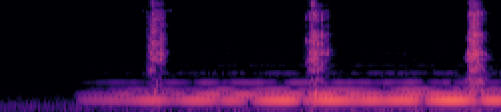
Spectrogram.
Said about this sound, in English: Now, if your children are listening with you, I beg you to move them away from the radio as the scary, scary synthesizer and the clock of terror combine to weave a web of horror for you in this ad.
